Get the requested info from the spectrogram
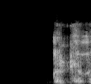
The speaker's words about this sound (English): Clearing my throat right there.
